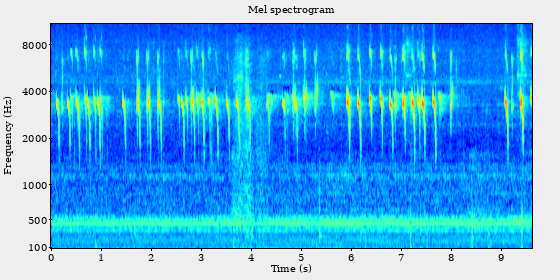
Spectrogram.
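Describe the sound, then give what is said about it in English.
A female wild bird, identified as 351, calls loudly nearby while hopping around on the ground, giving rapid bursts of short, sharp, high chirping calls that repeat throughout, over a steady low mechanical hum. No one speaks. “And I think these are the calls of 351 here.”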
